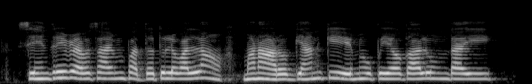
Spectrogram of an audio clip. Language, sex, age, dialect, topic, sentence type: Telugu, female, 25-30, Southern, agriculture, question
